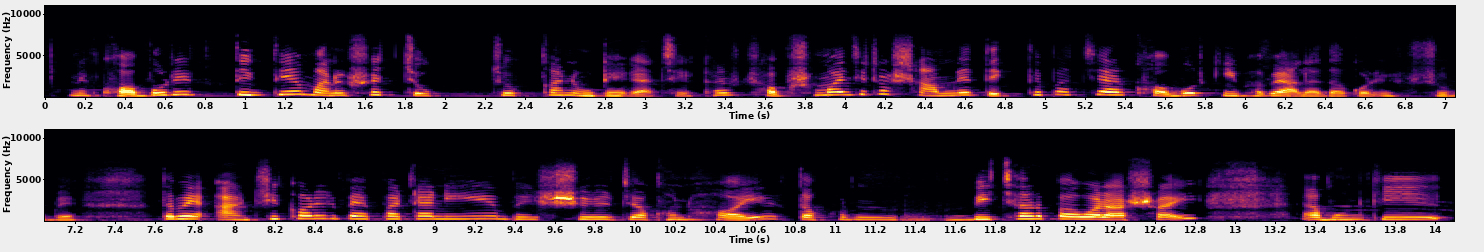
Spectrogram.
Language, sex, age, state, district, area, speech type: Bengali, female, 18-30, West Bengal, Dakshin Dinajpur, urban, spontaneous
